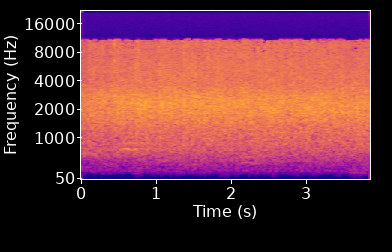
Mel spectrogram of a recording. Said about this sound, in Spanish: Ese aplauso fuerte al Señor.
